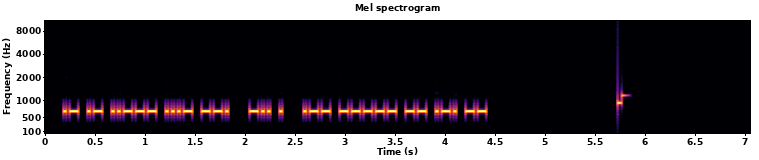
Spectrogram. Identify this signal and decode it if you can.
Morse code, heard as a keyed tone, about 40 wpm, 700 Hz. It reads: AA2VG DE W0MRM
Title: USA Callsign DE Callsign - 5 Characters - 40wpm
